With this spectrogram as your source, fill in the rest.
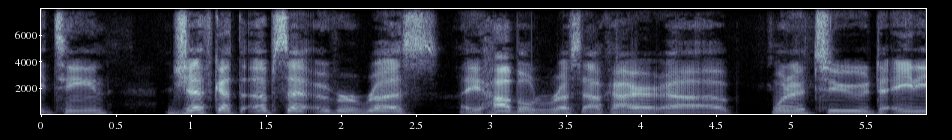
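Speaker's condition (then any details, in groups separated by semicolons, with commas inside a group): No condition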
